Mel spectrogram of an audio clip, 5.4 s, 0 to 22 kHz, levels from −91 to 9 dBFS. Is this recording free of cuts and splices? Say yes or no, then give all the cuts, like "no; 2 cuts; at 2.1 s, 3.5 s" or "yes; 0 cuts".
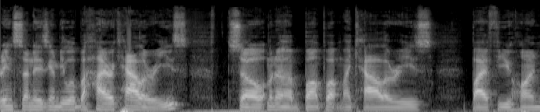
no; 1 cut; at 2.7 s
